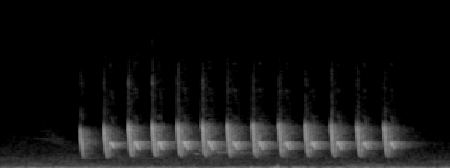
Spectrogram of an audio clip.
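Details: Bar-winged prinia, or ciblek, singing the 'kristal tembakan pedas' master song: after half a second of quiet, a tight series of about fourteen loud, crisp chirps in quick succession, with a soft low hum behind.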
